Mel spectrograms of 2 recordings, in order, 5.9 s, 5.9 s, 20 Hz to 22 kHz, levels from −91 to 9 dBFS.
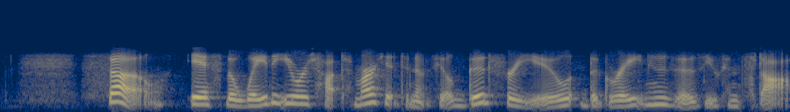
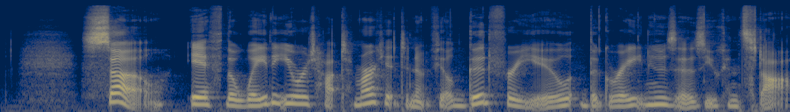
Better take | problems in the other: second | phone-call audio; nothing above 3.5 kHz

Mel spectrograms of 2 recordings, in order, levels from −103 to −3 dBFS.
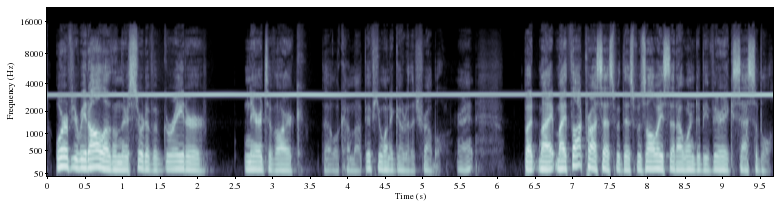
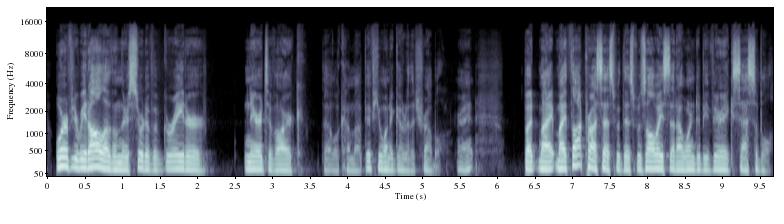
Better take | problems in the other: second | high-pitched whine; loud; throughout; 3 kHz, 9 dB below the speech

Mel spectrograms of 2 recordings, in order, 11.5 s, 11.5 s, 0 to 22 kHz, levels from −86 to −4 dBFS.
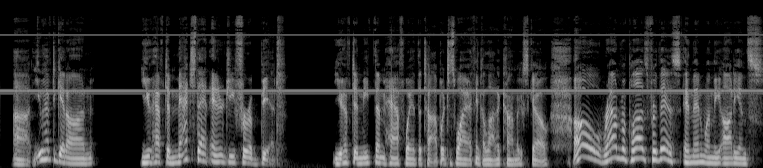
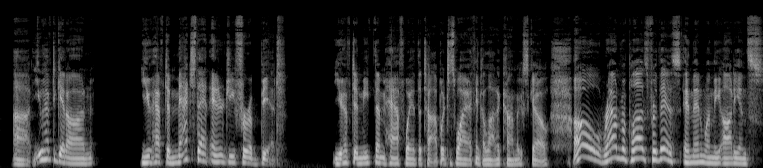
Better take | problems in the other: second | high-pitched whine; noticeable; throughout; 2.5 kHz, 15 dB below the speech

